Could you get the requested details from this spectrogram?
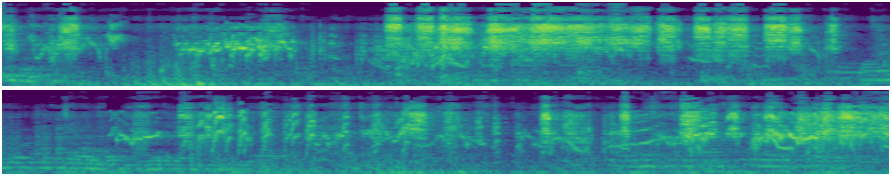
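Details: Afternoon budgerigar chatter from Larkana, Sindh: dense scratchy high chirps and warbles in bursts, loudest in the middle stretch, over a faint low murmur.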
